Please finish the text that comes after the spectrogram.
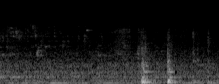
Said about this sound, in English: kind of spill a little bit of water out anyway.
